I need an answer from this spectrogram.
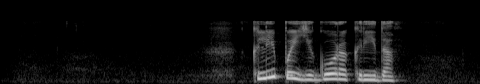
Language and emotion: Russian, neutral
